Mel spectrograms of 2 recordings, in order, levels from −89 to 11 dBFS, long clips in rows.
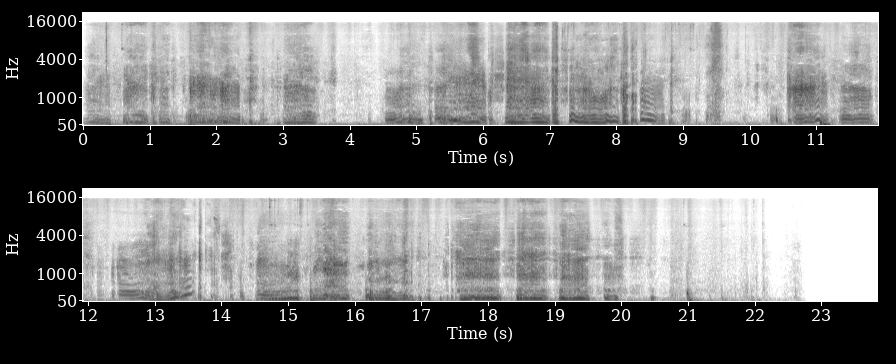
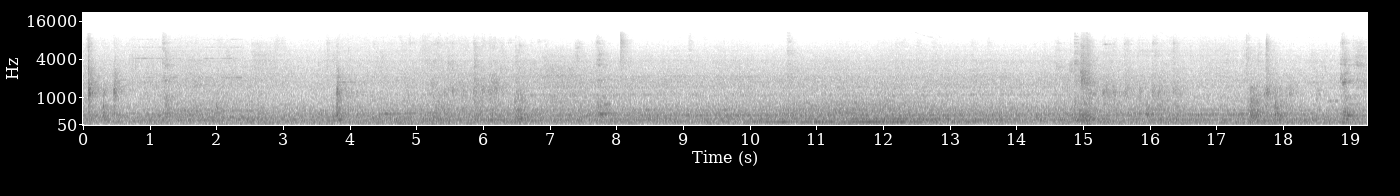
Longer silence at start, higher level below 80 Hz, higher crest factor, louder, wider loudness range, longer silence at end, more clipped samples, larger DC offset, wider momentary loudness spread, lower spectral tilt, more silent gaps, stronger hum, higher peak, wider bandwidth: about the same, 0 s vs 0 s; first, -44 dBFS vs -64 dBFS; first, 24 dB vs 18 dB; first, -26 LUFS vs -41 LUFS; first, 8 LU vs 3 LU; first, 2.3 s vs 0 s; neither; neither; first, 18 LU vs 6 LU; second, -4.5 dB/octave vs -6.5 dB/octave; neither; neither; first, -2 dBFS vs -24 dBFS; first, 15.5 kHz vs 11 kHz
